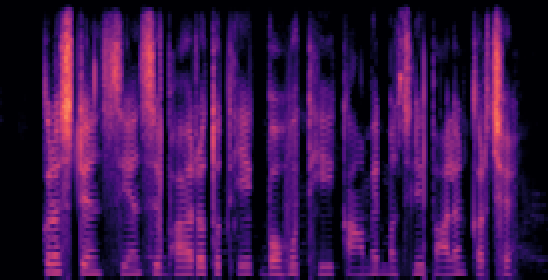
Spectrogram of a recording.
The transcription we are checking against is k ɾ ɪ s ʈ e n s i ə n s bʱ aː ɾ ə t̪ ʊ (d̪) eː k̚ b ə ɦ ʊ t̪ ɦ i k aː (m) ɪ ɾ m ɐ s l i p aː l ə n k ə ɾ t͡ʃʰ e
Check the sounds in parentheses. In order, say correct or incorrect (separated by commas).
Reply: incorrect, correct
